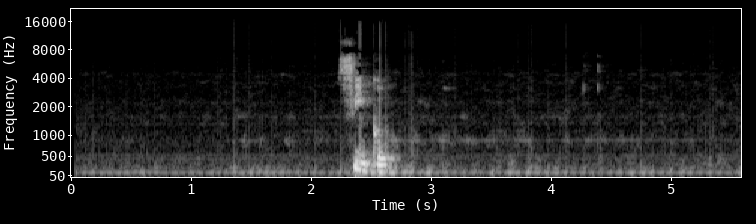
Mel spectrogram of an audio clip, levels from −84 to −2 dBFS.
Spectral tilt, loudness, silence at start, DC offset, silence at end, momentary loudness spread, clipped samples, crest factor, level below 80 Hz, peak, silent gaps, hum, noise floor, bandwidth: -4.5 dB/octave; -17 LUFS; 1.35 s; under 0.1%; 0.8 s; 29 LU; under 0.1%; 24 dB; -56 dBFS; 0 dBFS; none; none; -47 dBFS; 15.5 kHz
